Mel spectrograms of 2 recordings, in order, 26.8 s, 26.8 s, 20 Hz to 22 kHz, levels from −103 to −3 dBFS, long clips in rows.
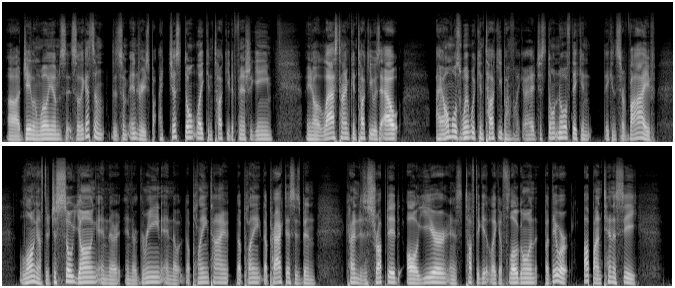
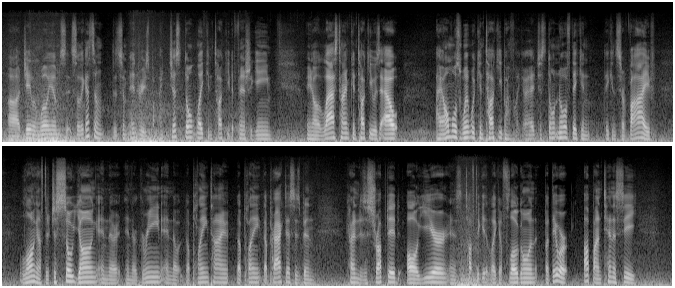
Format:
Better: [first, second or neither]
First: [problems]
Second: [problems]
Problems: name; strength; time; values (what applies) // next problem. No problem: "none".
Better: first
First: none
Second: wind noise on the microphone; occasional gusts; 20 dB below the speech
